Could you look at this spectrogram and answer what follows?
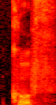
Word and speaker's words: Kuf: Next we have Kuf. Kuf is pronounced just like the Kaf with a dagesh in it in modern, and in biblical it's pronounced a little bit deeper, Kuf.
